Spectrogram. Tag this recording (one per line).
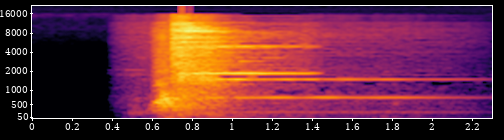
sword
sword-hit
